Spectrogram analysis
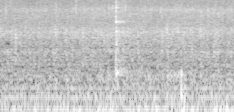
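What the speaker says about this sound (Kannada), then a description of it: "ಸ್ವಲ್ಪ ಎಲ್ಲ ಮಿಕ್ಸ್ ಮಾಡಿಕೊಂಡು ಟೊಮೆಟೊ ಸ್ವಲ್ಪ ಸ್ಟೀಮ್ ಆಗೋ ತನಕ ಫ್ರೈ ಮಾಡ್ಕೊಳ್ಳೋಣ" Chopped tomatoes and a pinch of turmeric powder frying in a pan, a steady close sizzle and crackle throughout with a faint clink of stirring.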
